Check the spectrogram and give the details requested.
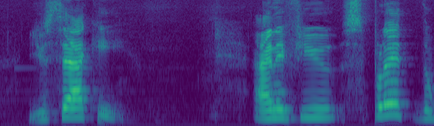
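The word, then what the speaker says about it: うさぎ: believed to be because in japanese rabbits are pronounced yusaki and if you split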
